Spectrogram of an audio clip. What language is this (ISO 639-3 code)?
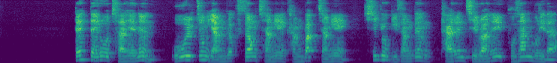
kor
